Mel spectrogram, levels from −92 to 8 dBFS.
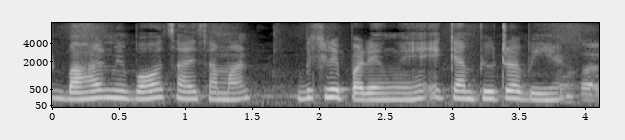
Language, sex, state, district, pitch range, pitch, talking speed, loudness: Hindi, female, West Bengal, Alipurduar, 190-230 Hz, 215 Hz, 190 wpm, -17 LUFS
